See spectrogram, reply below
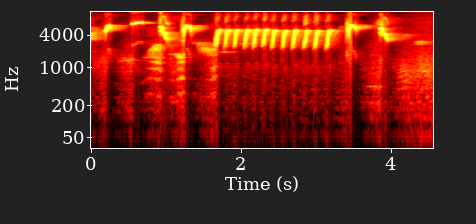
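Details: Mangrove whistler (konin) song used to stimulate other birds to sing: loud high whistled slurs, then a rapid run of about fifteen sharp identical notes at roughly seven per second, ending in descending sliding whistles.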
